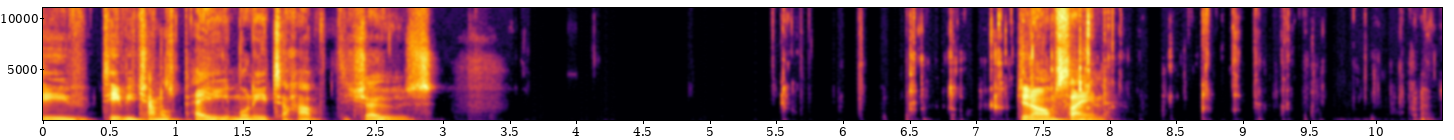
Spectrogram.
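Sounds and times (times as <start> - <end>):
speech: 0.0 - 3.0, 7.3 - 8.1
wet crunchy chewing of food: 5.5 - 10.4.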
